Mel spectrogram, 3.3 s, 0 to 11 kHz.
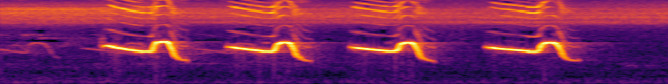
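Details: Four identical loud whistled phrases from a white-cheeked laughingthrush, each a falling glide that jumps up and drops away, repeated about every 0.6 seconds over a faint constant hiss.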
